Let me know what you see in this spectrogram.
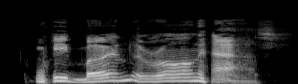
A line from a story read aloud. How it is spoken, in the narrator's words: he said, and laughed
